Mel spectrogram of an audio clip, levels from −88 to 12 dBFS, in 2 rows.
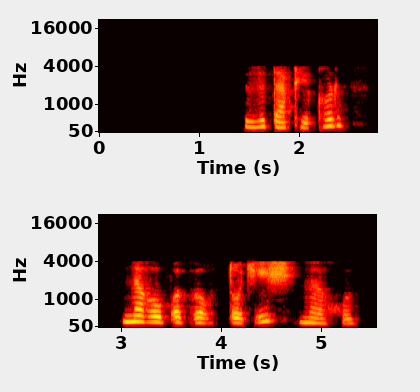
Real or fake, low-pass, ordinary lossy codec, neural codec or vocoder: real; 7.2 kHz; AAC, 16 kbps; none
